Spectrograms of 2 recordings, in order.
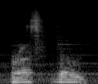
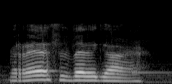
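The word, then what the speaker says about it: Hraesvelgr: Rasvogger? Will likely provide a... Huh? Resvelgar. Rasvogger? Resvelgar. Rasvogger. Resvelgar. That's the what I'm saying. Oh, you're saying Resvelgar.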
